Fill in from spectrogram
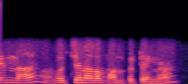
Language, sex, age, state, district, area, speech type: Telugu, male, 18-30, Telangana, Khammam, urban, conversation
